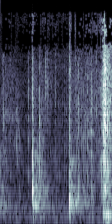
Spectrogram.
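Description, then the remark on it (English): A door being opened, heard as three solid thumps and clunks spaced about half a second apart, with no voices. “Just a minute. Keep your shirt on. Leave the door up. All right, I'm coming.”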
